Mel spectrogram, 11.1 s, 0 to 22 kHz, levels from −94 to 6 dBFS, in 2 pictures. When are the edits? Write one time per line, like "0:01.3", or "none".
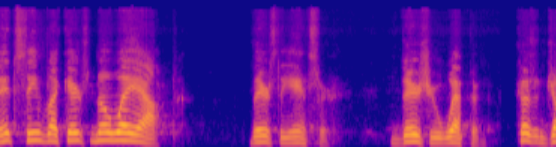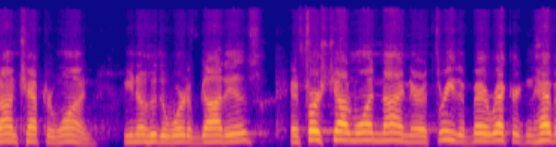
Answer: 0:05.0
0:08.3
